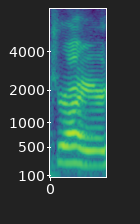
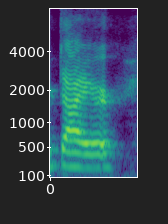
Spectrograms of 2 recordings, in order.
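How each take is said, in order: First: The name is said with an r after d. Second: The name is said with no r after d. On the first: The speaker calls it wrong. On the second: The speaker calls it right.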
